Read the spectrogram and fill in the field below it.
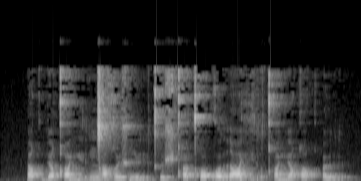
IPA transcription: ɛ q bʲ ɛ qʼ œ mʲ œ r ŋ͡ǀ ɑ ʁ y ʃ n y r kʰ ø ʃ qʼ ø kʰ ɔ ɡ ɔ r ɑ fʲ u r qʰ œ mʲ ɑ q ɑ q ʔ ɵ r

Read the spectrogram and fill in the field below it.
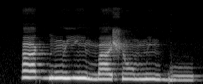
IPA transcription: a˦ ɡ͡b ũ˦ j ĩ˦˨ m a˧ ʃ ɔ̃˧ m ĩ˧ ɡ͡b u˧

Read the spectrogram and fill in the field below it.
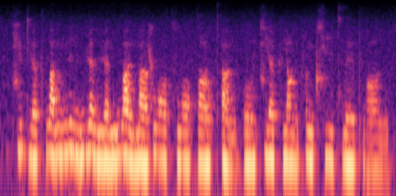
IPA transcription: t͡ɕ y˥˨ t̪ ɥ ɛ˨˩ pʰ w a˦ n n̪ i˥˨ n m ɥ ɛ˥˨ n ɥ ɛ˨˦ n n̪ w a˥˨ ɪ̯ m ä˨˦ ʂ w ɔ˥˨ t͡s w ɔ˨˦ t̪ ɑ˨˦ ʊ̯ t̪ʰ a˨˩ n k o˨˦ ʊ̯ t͡ɕ j ɛ˥˨ pʰ j ɑ˥˨ ŋ f ə˥˨ n t͡ɕʰ i˥˨ t̪ʰ w e˨˦ ɪ̯ pʰ w ɑ˨˩ ŋ

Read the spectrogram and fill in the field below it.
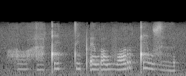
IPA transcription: h ɔ̤ h a̤ ǃ i tː i pʼ ɛ w ɾ ɔ w v ɔ r ǃ i w z ə̤

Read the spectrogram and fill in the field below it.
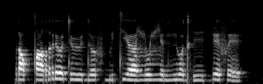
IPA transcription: ɾ o d tˤ a r ɵː t ʉː d ɵː f b i tʲ ɐː ɮ u ɮ ɨ d ɲ o d ʔ iː ɠ e f e

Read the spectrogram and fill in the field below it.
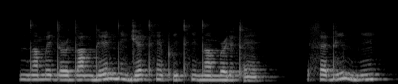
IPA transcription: n d ã m e d ə˞ d a n d e n d ĩ ɡʲ ɛ tʰ ẽ pʼ i tʰ ĩ d ã m ə˞ ɾʲ o tʼ ẽ | s ɛ d i m b ĩ

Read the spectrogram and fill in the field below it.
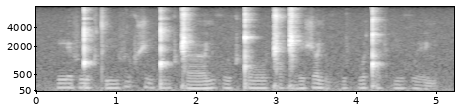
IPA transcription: ŋ eː f ŋ͡ǃ e xʷ tʼ iː f iː xʷ ʃ iː ǃ iː xʷ ǁ ɜː lʲ e xʷ eː xʷ ǃ oː ǁ ɔ ɡ͡ǁ eː ʃ ɜ lʲ ɾ ɔ xʷ kʷ e f kʷ ɜ ǃ ɔ f k iː xʷ eː lʲ

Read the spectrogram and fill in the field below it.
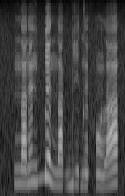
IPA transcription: n a˧ ɾ ɛ̃˦ ɡ͡b ɛ˦˨ n a˨ ɡ͡b i˨ d ɛ̃˨ h ɔ̃˨ l a˨˦

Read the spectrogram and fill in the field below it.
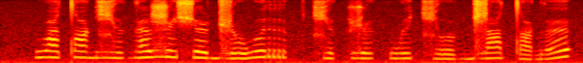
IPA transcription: w ɪ tˤ a ɡ ʑ ʏ ɡ a ʐ ɪ ʃ œ ɖ͡ʐ ʊ w ʊ r ʊ k t͡ɕ ø k ʐ ʏː k w ʏ t͡ɕ ʊː ɡ ɖ͡ʐ a tˤ ʏ ɡ œ

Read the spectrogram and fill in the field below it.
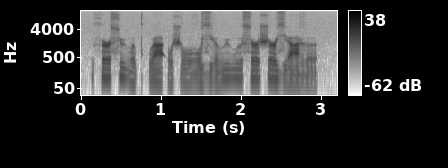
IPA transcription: θ ə˞˦ s ʉ˦ β ə˨ kʷʰ aː˨ ʔ o˨ ʃ oː˨ ɣ o˨ zʲ əː˨ β ʉ˦ β ɯ˦ s ə˞˦ ʃ ə˞˦ zʲ aː˨ ɣ ə˨

